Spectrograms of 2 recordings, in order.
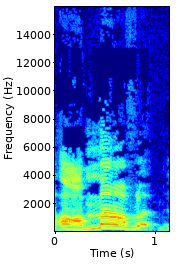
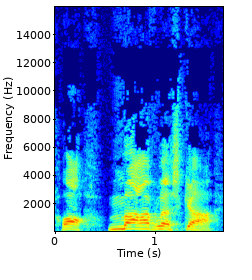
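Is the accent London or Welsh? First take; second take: London; Welsh. First: It is said in a London cab driver accent. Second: It is said in a Cardiff Welsh accent.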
